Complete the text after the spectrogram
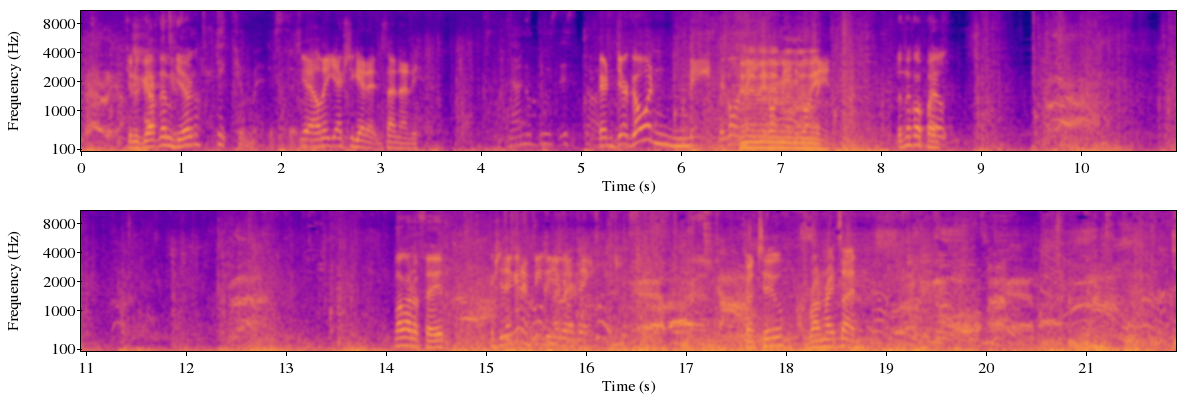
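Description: Game gunfire and blasts crackle and boom.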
